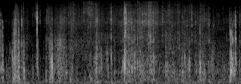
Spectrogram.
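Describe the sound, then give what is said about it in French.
Crinkling paper rustles as an IGN topographic map is unfolded, giving a few sharp crackles among softer papery shuffling, fairly faint and with no other sound. “Je déplie la carte IGN.”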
